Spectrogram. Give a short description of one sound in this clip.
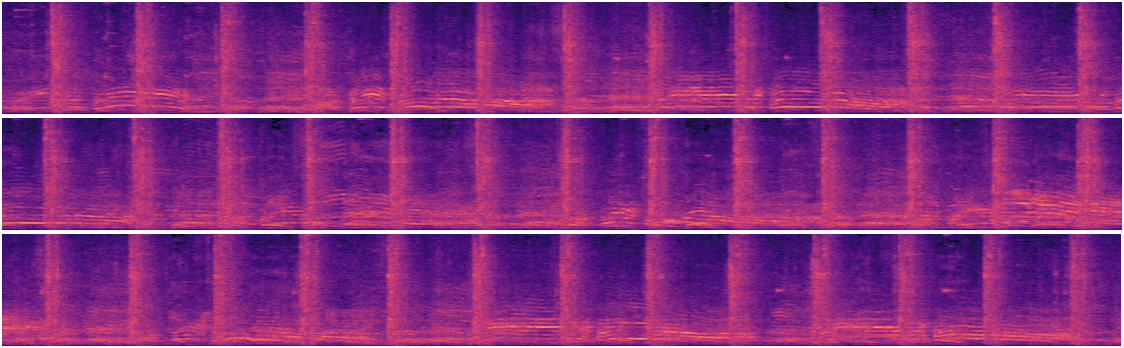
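A large crowd of men chants loudly and rhythmically, close by, outdoors.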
